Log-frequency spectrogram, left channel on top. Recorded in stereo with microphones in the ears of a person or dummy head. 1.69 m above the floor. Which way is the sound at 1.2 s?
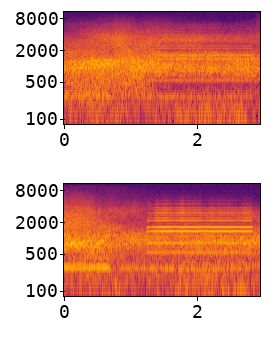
80° right.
